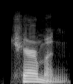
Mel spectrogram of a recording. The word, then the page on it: chairman: American English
